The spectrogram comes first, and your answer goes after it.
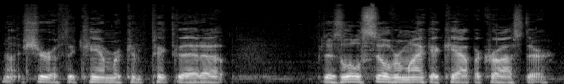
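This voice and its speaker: A man giving a casual hands-on electronics tutorial, halting and thinking aloud as he goes. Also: lowish voice. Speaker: electronics hobbyist video host.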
